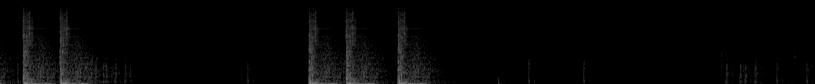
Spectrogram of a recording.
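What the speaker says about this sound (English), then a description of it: "I've got explosions on the hills and doors." Explosions and gunfire in a military video game, sharp loud blasts in quick pairs with long decaying tails, then fainter scattered shots and a closer burst near the end.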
